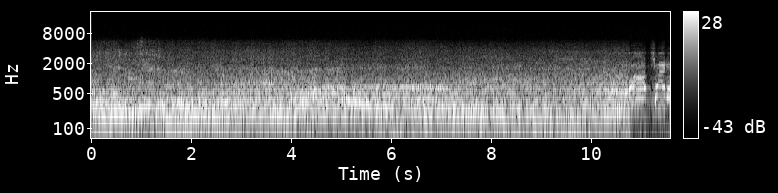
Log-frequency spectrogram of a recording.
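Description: Stock cars in a Budweiser division race roar down a track straightaway, a loud sustained engine drone with rising and falling pitch, ending in a sudden burst of noise near the close.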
